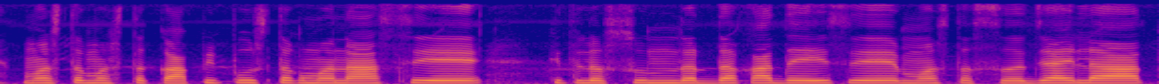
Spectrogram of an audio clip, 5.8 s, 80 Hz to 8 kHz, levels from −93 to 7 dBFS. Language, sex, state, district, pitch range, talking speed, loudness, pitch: Halbi, female, Chhattisgarh, Bastar, 215-225 Hz, 135 wpm, -24 LUFS, 220 Hz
